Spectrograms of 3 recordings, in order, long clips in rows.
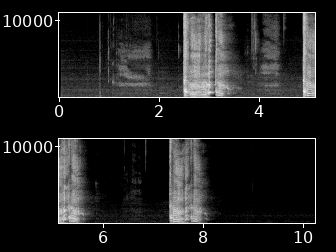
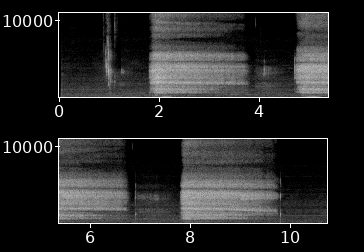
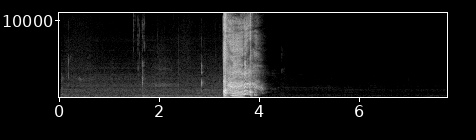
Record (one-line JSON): {"three_cough_length": "10.2 s", "three_cough_amplitude": 32768, "three_cough_signal_mean_std_ratio": 0.32, "exhalation_length": "10.8 s", "exhalation_amplitude": 19520, "exhalation_signal_mean_std_ratio": 0.62, "cough_length": "7.8 s", "cough_amplitude": 32768, "cough_signal_mean_std_ratio": 0.21, "survey_phase": "beta (2021-08-13 to 2022-03-07)", "age": "45-64", "gender": "Female", "wearing_mask": "No", "symptom_cough_any": true, "symptom_runny_or_blocked_nose": true, "symptom_diarrhoea": true, "symptom_fatigue": true, "smoker_status": "Ex-smoker", "respiratory_condition_asthma": false, "respiratory_condition_other": true, "recruitment_source": "Test and Trace", "submission_delay": "2 days", "covid_test_result": "Positive", "covid_test_method": "LFT"}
